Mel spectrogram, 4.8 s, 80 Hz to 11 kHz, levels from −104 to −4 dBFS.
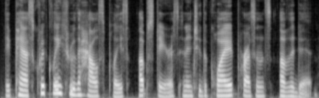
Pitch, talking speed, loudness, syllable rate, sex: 165 Hz, 200 wpm, -19 LUFS, 5.5 syllables/s, female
